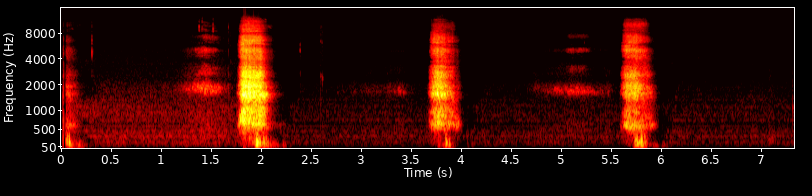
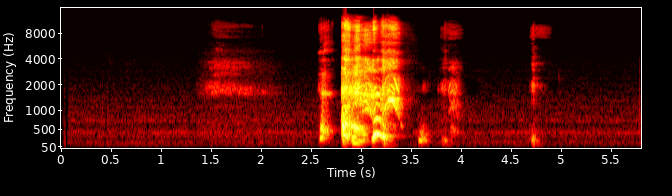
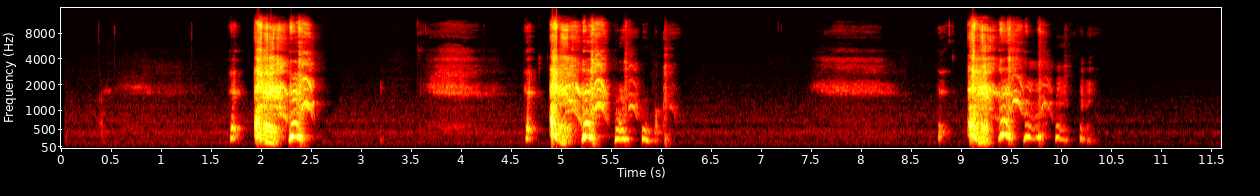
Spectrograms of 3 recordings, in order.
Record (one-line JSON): {"exhalation_length": "7.3 s", "exhalation_amplitude": 30305, "exhalation_signal_mean_std_ratio": 0.21, "cough_length": "5.8 s", "cough_amplitude": 31723, "cough_signal_mean_std_ratio": 0.27, "three_cough_length": "11.6 s", "three_cough_amplitude": 32767, "three_cough_signal_mean_std_ratio": 0.32, "survey_phase": "beta (2021-08-13 to 2022-03-07)", "age": "18-44", "gender": "Female", "wearing_mask": "No", "symptom_runny_or_blocked_nose": true, "symptom_fatigue": true, "symptom_headache": true, "symptom_onset": "13 days", "smoker_status": "Current smoker (e-cigarettes or vapes only)", "respiratory_condition_asthma": false, "respiratory_condition_other": false, "recruitment_source": "REACT", "submission_delay": "0 days", "covid_test_result": "Negative", "covid_test_method": "RT-qPCR"}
